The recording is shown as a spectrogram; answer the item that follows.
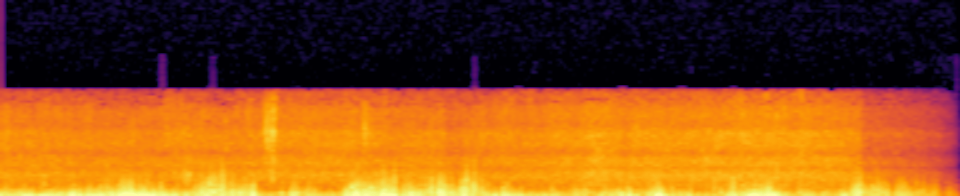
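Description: Wind buffeting the microphone in uneven gusts, swelling and dipping, fading out near the end.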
